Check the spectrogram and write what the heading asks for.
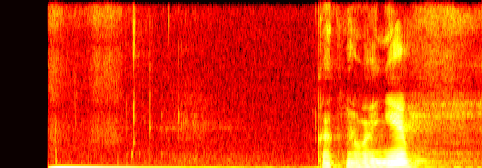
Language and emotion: Russian, neutral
